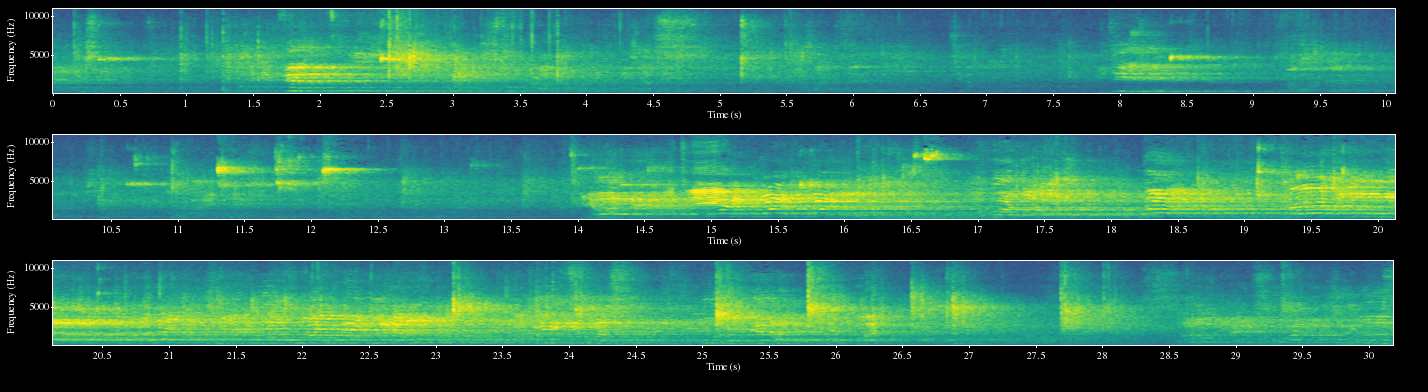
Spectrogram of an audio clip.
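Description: Futsal ball being kicked and bouncing on the hall floor in sharp, repeated thuds, amid players' shouts and calls that grow louder and more continuous about halfway through. The sound rings in a large echoing sports hall.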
